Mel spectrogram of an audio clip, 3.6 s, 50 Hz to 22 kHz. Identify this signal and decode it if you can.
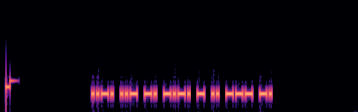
Morse code, heard as a keyed tone, about 53 wpm, 700 Hz. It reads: FUNCTION
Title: Sentences from Top 1100 Words - New Word Drill - 50wpm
